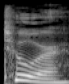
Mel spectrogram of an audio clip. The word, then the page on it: tour: American English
